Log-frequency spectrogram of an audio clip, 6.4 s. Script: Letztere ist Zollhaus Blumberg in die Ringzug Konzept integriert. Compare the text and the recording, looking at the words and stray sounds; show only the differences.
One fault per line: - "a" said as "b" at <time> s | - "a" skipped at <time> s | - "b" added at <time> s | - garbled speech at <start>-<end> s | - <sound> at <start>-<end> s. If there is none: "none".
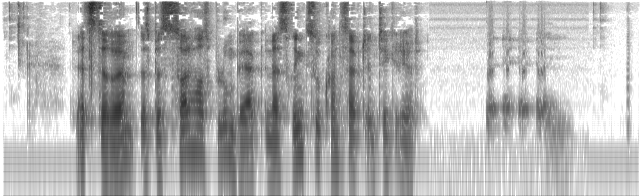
- "bis" added at 1.5 s
- "die" said as "das" at 2.7 s
- throat clearing at 4.9-5.8 s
